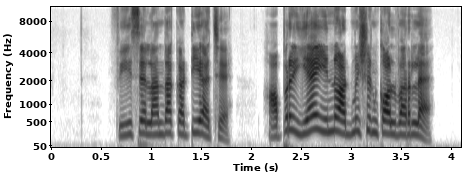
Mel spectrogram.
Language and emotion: Tamil, angry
